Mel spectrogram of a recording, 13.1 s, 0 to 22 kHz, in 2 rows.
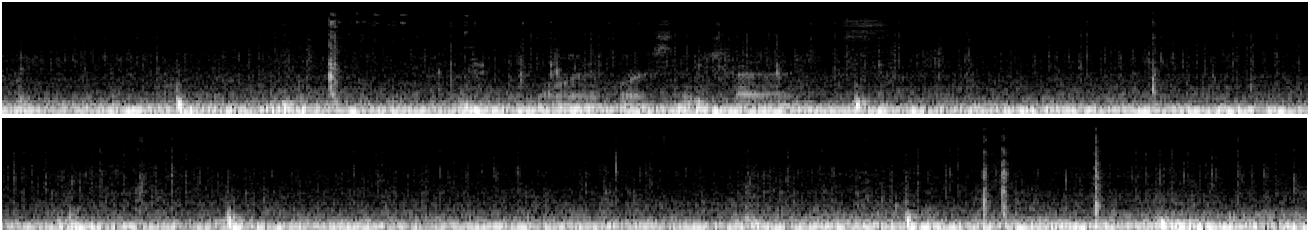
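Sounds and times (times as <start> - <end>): engine and tyres rumbling: 0.0 - 13.0.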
